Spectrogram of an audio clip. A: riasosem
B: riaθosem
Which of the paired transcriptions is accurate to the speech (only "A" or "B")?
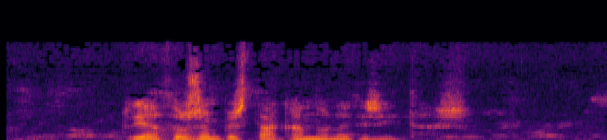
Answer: B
